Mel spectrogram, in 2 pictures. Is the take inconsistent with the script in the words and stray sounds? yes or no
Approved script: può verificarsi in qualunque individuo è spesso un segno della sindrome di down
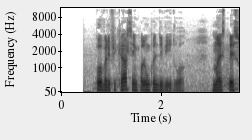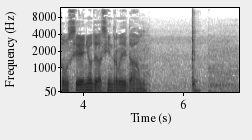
yes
